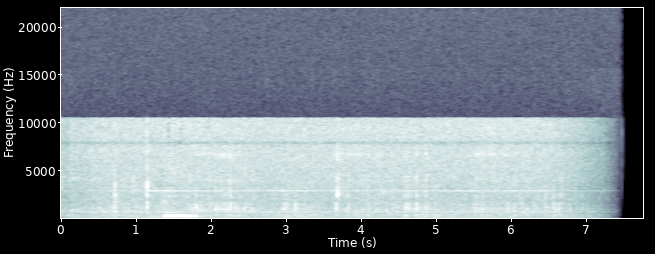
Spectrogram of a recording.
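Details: Pet Ragdoll cat, seven years old, indoors after reacting to a printed cat on a T-shirt: soft continuous low purring, with a brief louder bump early on before fading out at the end.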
